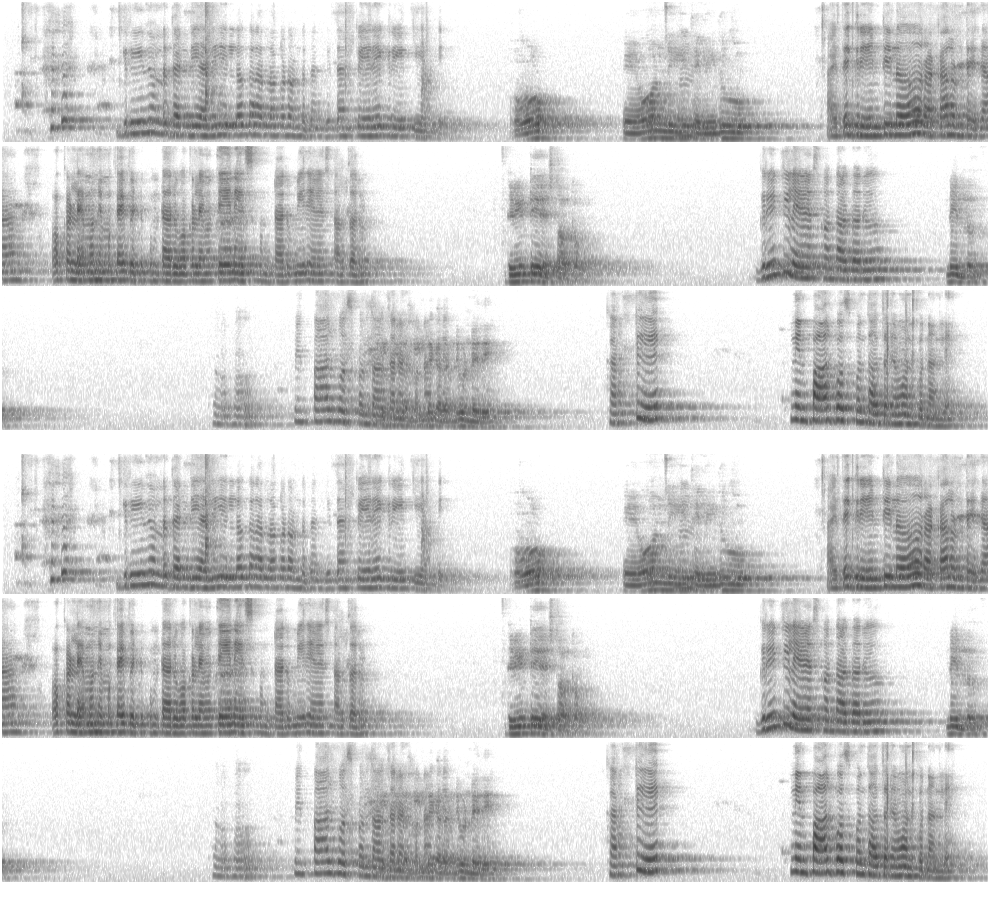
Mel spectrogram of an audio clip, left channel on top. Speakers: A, on the right (about 65°); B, on the left (about 70°).
A: <inaudible> గ్రీన్ ఉండదండి అది ఎల్లో కలర్ లో కూడా ఉండదండి దాని పేరే గ్రీన్ టీ అండి
B: ఓ ఏమో అండి
A: ఉమ్
B: తెలీదు
A: అయితే గ్రీన్ టీ లో రకాలు ఉంటాయిగా ఒకళ్ళేమో నిమ్మకాయ పెట్టుకుంటారు ఒకళ్ళేమో తేనె ఏనేేసుకుంటారు మీరేమి వేసి తాగుతారు
B: గ్రీన్ టీ వేసి తాగుతాం
A: గ్రీన్ టీలు ఏం వేసుకొని తాగుతారు
B: నీళ్ళు
A: ఓహో పాలు పోసుకొని తాగుతారు
B: గ్రీన్ టీలో
A: అనుకున్నానులే
B: నీళ్ళే కదండి ఉండేది
A: కరెక్ట్ నేను పాల్ పోస్ తాగుతారేమో అనుకున్నానులే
